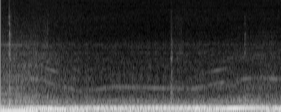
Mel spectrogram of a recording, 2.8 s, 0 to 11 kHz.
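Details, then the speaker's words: Third-generation Hemi V8 in lightning-bolt limp mode, throttle floored: low steady drone never climbing past about 2000 rpm; owner says this indicates a bad throttle body (idle air control valve, throttle position sensor), unconfirmed. "it barely gets up to 2. That is the lightning bolt of death, as you can see. That is a key indication that you have a bad throttle body, which has 2 sensors in it: your idle air control valve and your throttle body positioning sensor."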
